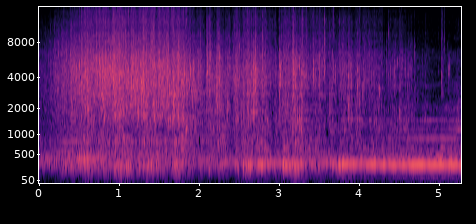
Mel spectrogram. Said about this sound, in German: Je länger man jetzt diesen Holländer laufen lässt, umso feiner werden die Papierfasern gemahlen und verändern so die Charakteristik von Papier.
